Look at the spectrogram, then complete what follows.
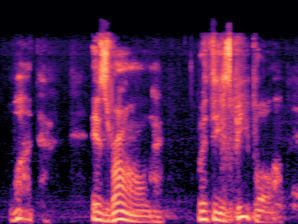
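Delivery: halting, emphatic captain's delivery; Kirk. Acted. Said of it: "Kirk is like".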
